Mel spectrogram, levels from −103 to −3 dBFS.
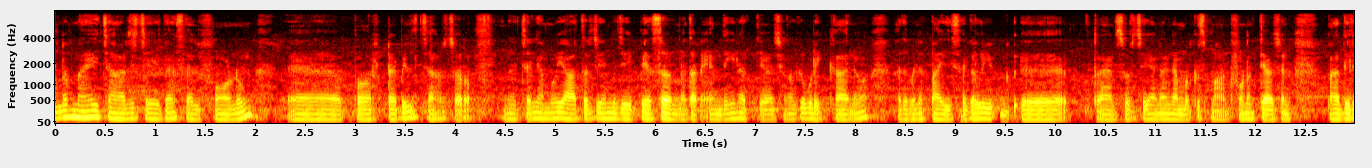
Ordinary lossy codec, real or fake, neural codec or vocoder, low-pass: none; real; none; 7.2 kHz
